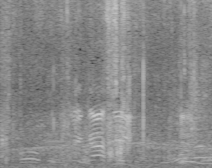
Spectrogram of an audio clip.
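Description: Indistinct shouting and chatter from several voices around an open ball field, with one rising shouted call about halfway through.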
